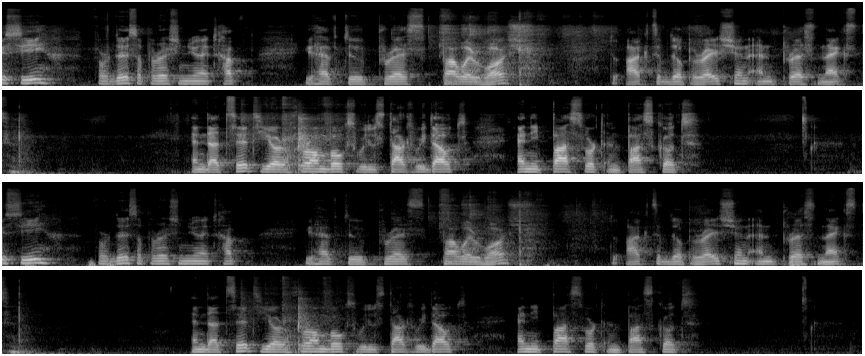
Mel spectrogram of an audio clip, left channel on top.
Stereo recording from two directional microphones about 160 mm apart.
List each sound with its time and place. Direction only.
0.0 s speech: 35° right (ahead or behind)
0.9 s speech: 20° right (ahead or behind)
6.0 s speech: 25° right (ahead or behind); by 8.7 s 45° right (ahead or behind)
10.5 s speech: 30° right (ahead or behind)
16.6 s a sound: 25° right (ahead or behind)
